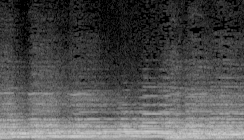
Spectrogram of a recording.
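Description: Brass band of trumpets, euphoniums and tubas playing together in held chords, the tubas moving to a new bass note twice.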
